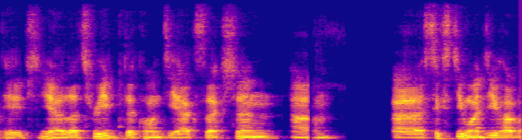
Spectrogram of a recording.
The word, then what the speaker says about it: Condillac: It's pronounced Condillac.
